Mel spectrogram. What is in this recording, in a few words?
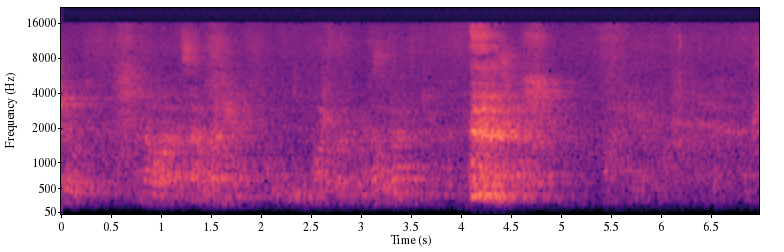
female voice; perrinsville school house westland mi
